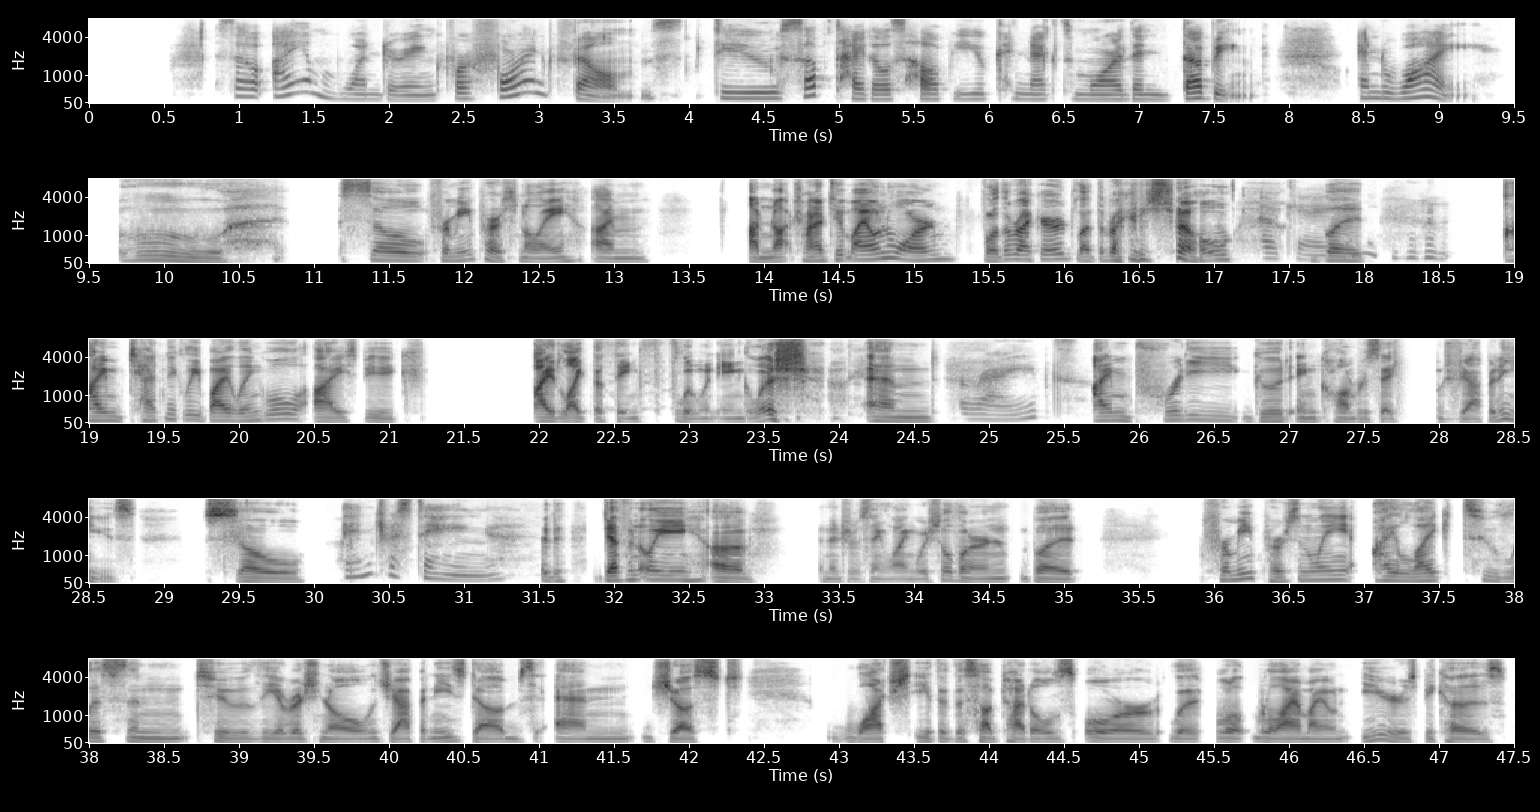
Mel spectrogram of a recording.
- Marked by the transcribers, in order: laughing while speaking: "record show"; giggle; laughing while speaking: "English"
- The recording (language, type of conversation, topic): English, unstructured, Should I choose subtitles or dubbing to feel more connected?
